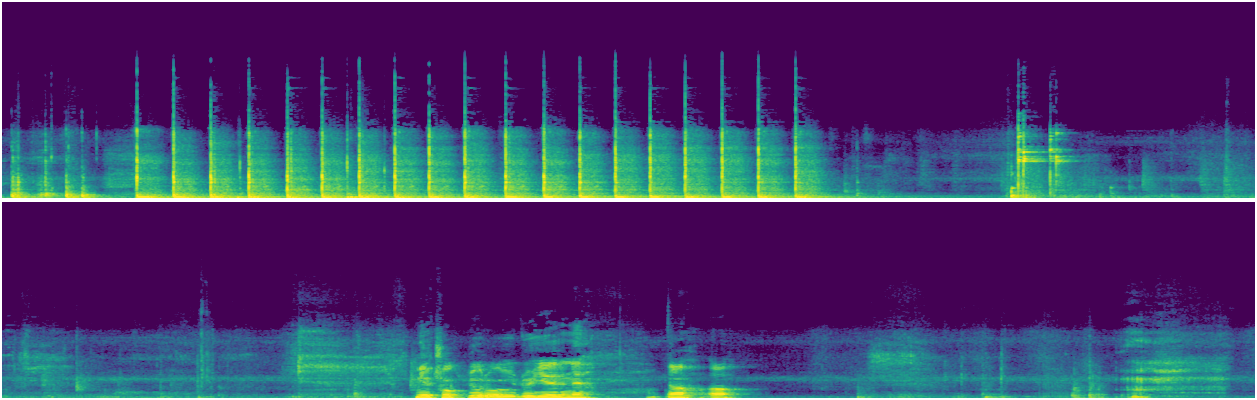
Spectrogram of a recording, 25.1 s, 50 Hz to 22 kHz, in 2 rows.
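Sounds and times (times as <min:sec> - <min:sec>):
hammer striking metal: 0:01.3 - 0:10.9
metal clatter: 0:10.0 - 0:11.2.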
